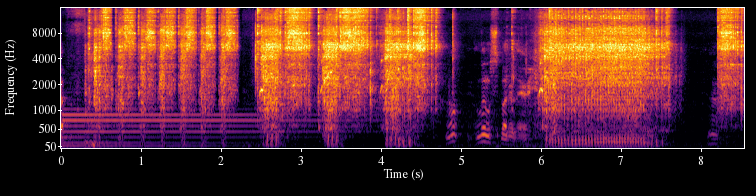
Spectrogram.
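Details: Poulan Pro PP428S string trimmer/polesaw combo after throttle cable replacement: buzzy two-stroke note catches, stumbles in uneven bursts, then picks up; brief startup sputter, otherwise runs normally after repair.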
